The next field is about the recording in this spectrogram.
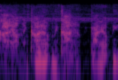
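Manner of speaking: hushed, mumbled mutter under the breath to oneself. Recounting a passenger clutching his chest in the car, imitating muttering under breath. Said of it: "he's saying under his breath".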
